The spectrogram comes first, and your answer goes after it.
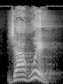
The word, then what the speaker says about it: Yahweh: Pero el nombre de Jehová es Yahweh, pronunciado más o menos así en el hebreo, que fue el tetragramatón que le entregó, ¿no es cierto?, Dios a Moisés.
